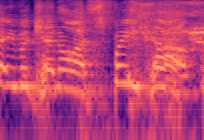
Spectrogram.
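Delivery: high, drawn-out retold call; mock calling out. Retelling the courtroom exchange to a friend, mock calling out. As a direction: call out slowly through amusement.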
